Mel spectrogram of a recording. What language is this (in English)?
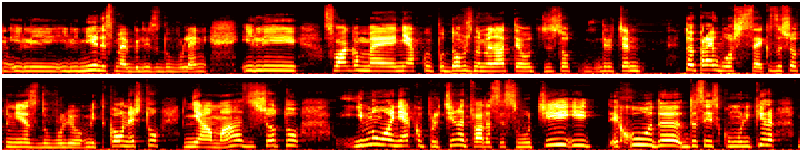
Bulgarian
